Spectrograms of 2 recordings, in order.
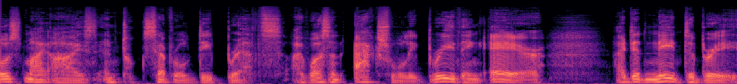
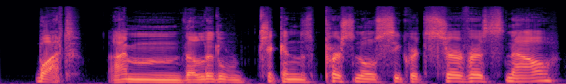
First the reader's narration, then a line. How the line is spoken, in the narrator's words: I grumbled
